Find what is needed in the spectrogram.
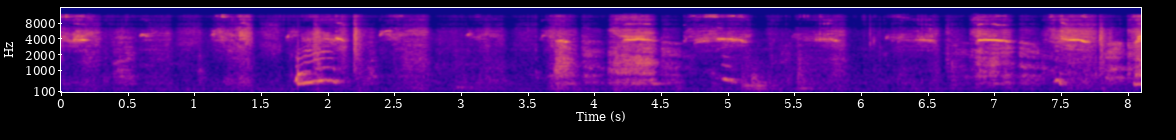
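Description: A dog whining and crying in a string of short, high-pitched whimpers that rise and fall.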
